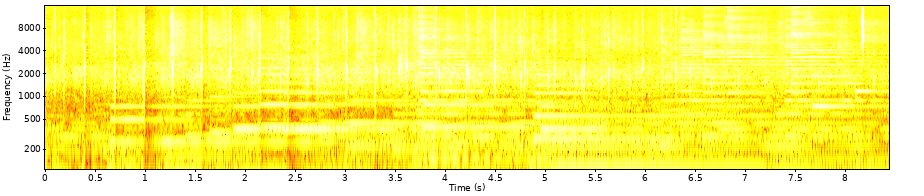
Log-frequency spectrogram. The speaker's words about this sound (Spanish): Dar un aplauso después de esta oración.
